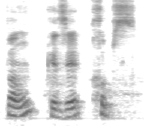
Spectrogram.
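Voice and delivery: usual speaking voice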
